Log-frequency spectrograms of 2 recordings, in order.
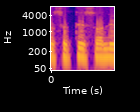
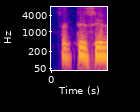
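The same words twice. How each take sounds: First: शक्तिशाली with long aa, then li; correct -shaali ending. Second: शक्तिशील ending in long ee plus l; wrong -sheel ending. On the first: Teacher giving learners the correction, शक्तिशाली ending -shaali. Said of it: "शक्तिशील नहीं होता". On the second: Teacher showing learners the mistake, शक्तिशील ending -sheel. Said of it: "शक्तिशाली होता है". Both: Shown as a demonstration.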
